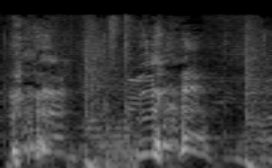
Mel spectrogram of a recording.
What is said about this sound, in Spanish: Que tos de trolo.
